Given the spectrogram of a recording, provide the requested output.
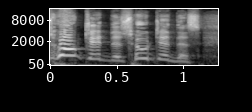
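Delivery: high-voiced indignant demand; mock indignation. Pranked girl confronts the classroom, high mock indignation.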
